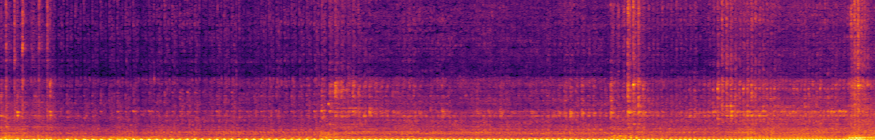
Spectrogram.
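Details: Honda generator that wouldn't start, after carburetor cleaning, oil change and draining watery old gas for fresh fuel, started on choke: small single-cylinder catches and settles into a steady, even low chug, no misfires or surging; healthy.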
